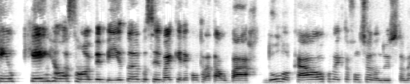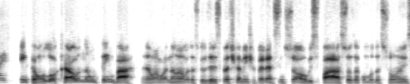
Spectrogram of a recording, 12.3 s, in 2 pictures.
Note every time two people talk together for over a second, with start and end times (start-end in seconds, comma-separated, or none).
none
